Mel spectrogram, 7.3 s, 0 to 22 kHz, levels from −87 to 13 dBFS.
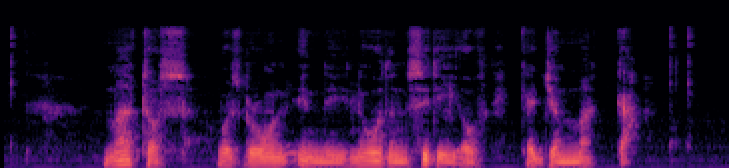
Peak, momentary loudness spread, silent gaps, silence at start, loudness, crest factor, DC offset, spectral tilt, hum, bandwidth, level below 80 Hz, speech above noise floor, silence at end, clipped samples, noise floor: -6 dBFS; 10 LU; none; 1.05 s; -24 LUFS; 20 dB; under 0.1%; -7 dB/octave; none; 11.5 kHz; -46 dBFS; 36 dB; 0.95 s; under 0.1%; -59 dBFS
